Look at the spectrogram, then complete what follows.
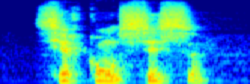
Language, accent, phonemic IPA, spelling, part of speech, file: French, Canada, /siʁ.kɔ̃.sis/, circoncisses, verb, LL-Q150 (fra)-circoncisses.wav
- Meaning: second-person singular imperfect subjunctive of circoncire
